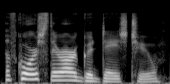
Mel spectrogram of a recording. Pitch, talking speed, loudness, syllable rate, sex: 170 Hz, 245 wpm, -15 LUFS, 6.5 syllables/s, female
